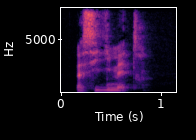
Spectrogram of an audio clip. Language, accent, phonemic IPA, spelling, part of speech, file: French, France, /a.si.di.mɛtʁ/, acidimètre, noun, LL-Q150 (fra)-acidimètre.wav
- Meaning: acidimeter (an instrument for ascertaining the strength of acids)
